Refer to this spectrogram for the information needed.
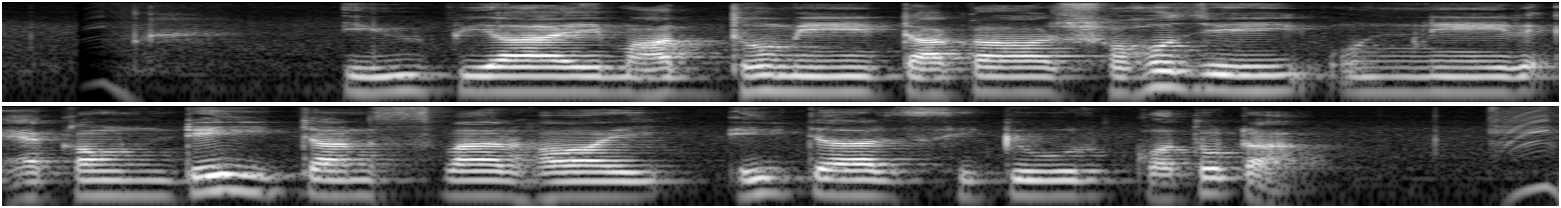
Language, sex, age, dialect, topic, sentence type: Bengali, male, 46-50, Northern/Varendri, banking, question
